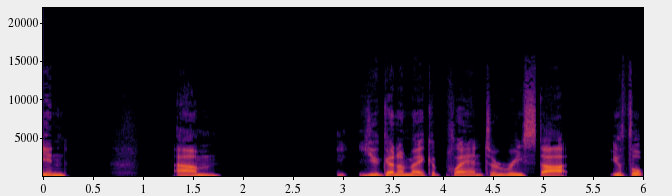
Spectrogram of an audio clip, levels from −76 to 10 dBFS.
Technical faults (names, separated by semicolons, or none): none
